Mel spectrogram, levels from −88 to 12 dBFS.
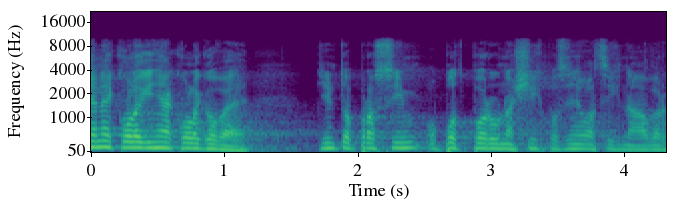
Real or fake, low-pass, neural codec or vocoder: real; 9.9 kHz; none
